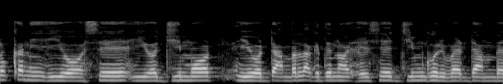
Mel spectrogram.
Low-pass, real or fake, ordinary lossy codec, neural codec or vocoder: none; fake; none; codec, 16 kHz, 16 kbps, FreqCodec, larger model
